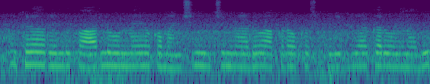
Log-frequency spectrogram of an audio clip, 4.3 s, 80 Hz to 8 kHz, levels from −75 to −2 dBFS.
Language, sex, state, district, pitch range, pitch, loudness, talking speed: Telugu, female, Andhra Pradesh, Visakhapatnam, 210-220 Hz, 215 Hz, -28 LUFS, 195 wpm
